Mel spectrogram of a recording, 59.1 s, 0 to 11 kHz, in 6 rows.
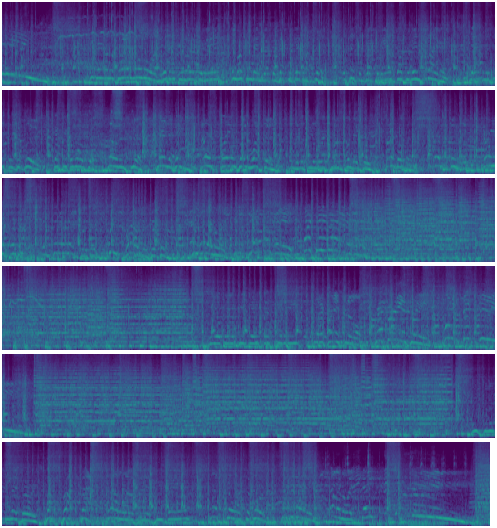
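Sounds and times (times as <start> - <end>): marching band playing: 0.0 - 59.0
snare and bass drums: 0.0 - 59.0
brass sustained chords: 26.7 - 33.6, 40.1 - 48.6, 58.8 - 59.0.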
